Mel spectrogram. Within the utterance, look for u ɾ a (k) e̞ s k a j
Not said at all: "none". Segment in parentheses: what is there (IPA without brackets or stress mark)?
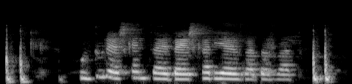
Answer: none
